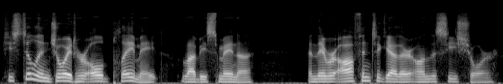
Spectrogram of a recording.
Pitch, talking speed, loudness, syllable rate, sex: 135 Hz, 180 wpm, -18 LUFS, 6.4 syllables/s, male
